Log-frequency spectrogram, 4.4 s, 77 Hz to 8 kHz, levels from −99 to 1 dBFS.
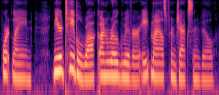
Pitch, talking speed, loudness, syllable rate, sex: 190 Hz, 150 wpm, -19 LUFS, 4.9 syllables/s, female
